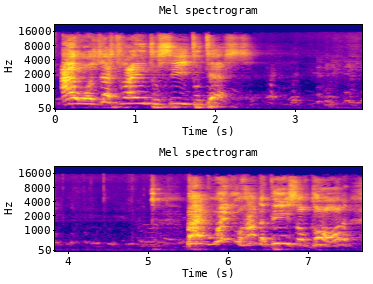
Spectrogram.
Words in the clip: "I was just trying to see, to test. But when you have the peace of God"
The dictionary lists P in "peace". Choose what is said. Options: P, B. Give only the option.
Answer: B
